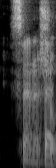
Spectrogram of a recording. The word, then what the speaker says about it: seneschal: Caradoc was known as the, the Satchel of Lord Soth. – Satchel? – I may have said it wrong. Sight. – Seneschal.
